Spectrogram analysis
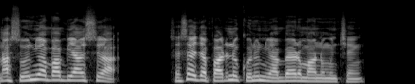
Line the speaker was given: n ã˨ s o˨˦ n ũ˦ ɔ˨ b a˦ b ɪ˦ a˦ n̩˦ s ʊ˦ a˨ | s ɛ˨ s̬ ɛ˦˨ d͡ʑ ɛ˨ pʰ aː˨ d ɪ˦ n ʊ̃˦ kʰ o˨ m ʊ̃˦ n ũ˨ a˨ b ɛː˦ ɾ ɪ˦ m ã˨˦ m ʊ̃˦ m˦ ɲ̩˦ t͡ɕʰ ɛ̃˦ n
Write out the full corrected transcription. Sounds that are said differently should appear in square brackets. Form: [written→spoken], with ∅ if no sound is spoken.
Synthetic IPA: n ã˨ s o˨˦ n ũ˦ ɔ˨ b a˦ b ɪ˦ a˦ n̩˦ s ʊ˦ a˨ | s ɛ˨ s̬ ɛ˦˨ d͡ʑ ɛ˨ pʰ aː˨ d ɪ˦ n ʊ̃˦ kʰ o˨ [m→n] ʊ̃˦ n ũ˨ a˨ b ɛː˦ ɾ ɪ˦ m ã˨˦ [m→n] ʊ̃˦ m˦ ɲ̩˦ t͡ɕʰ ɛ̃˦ n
